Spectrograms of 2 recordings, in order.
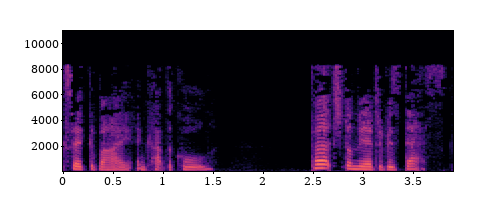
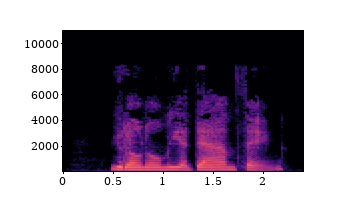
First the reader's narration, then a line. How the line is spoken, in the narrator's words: Dan's voice boomed back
